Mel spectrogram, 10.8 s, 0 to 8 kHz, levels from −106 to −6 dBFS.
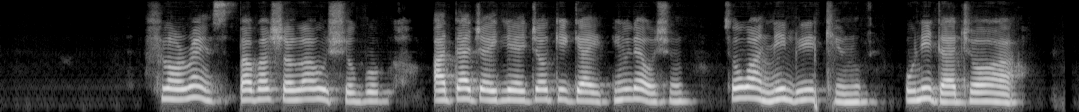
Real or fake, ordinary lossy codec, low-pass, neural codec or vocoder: fake; none; none; codec, 16 kHz, 2 kbps, FunCodec, trained on LibriTTS, 25 frames a second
